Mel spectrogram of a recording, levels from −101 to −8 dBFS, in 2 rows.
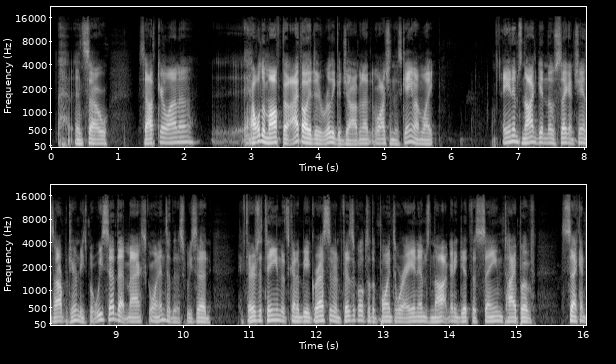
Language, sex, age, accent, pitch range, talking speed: English, male, 30-49, American, 105-130 Hz, 245 wpm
